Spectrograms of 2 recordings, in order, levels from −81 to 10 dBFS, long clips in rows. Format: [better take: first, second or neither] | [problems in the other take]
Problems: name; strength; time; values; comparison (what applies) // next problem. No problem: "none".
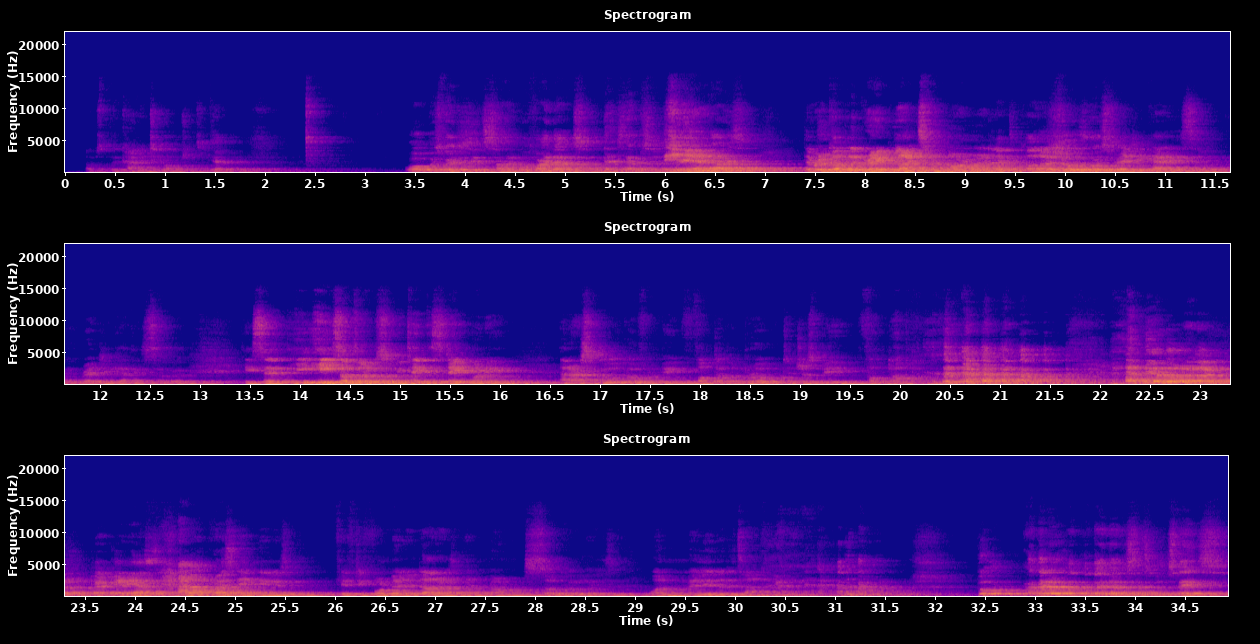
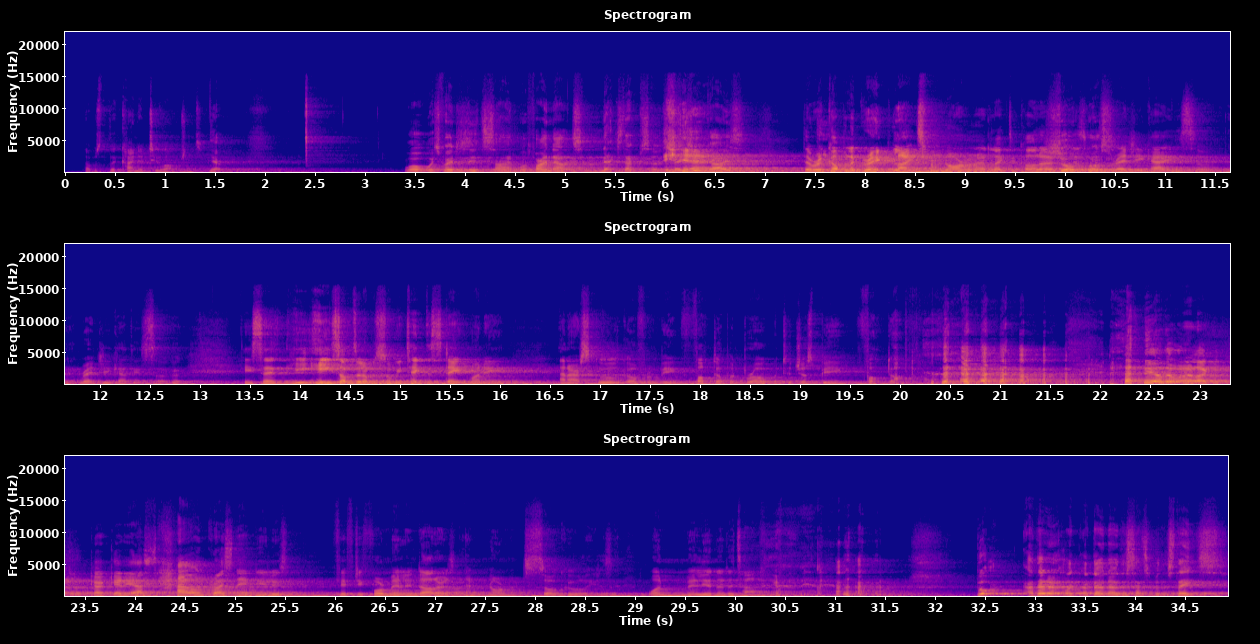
second | room echo; strong; dies away in 2.2 s; slight in the second // off-mic speech; far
